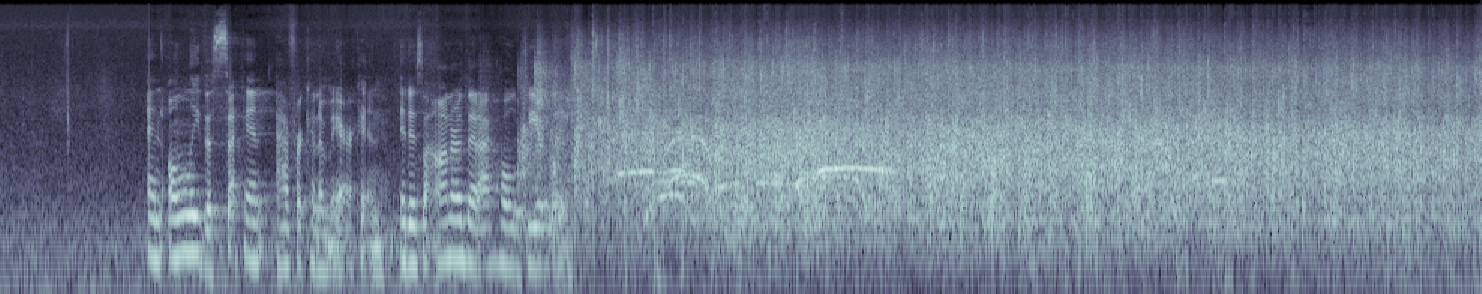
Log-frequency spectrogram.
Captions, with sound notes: --and only the second African-American. It is an honor that I hold dearly. [CHEERING]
